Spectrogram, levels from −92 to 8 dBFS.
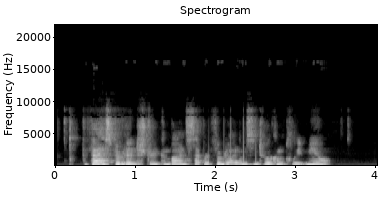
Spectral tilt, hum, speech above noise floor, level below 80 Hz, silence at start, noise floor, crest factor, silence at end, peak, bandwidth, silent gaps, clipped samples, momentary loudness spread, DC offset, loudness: -7 dB/octave; none; 46 dB; -48 dBFS; 0.35 s; -62 dBFS; 16 dB; 0.6 s; -2 dBFS; 9.2 kHz; none; under 0.1%; 6 LU; under 0.1%; -17 LUFS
